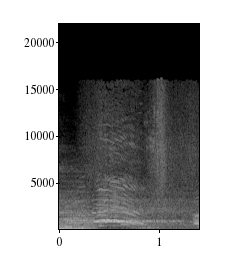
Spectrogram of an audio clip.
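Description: A large crowd of fans at the 2023 TAPPS State Cheerleading Championships at the Bell County Expo Center in Belton cheers and shouts together, chanting "Go Bears", a loud, sustained roar of voices with high-pitched yells rising over the din, briefly swelling again at the end.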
